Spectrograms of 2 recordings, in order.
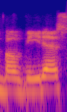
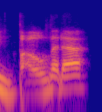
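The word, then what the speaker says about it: Boveda: Or you can use little humidity packs, the bovas today. I found out, do you know, it's actually boa is how you pronounce it.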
